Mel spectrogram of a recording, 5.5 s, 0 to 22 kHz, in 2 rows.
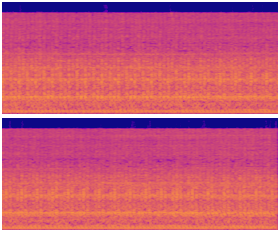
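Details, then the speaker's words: Isuzu Panther diesel after repair of a cracked, broken nozzle spring and equalizing all injector pressures: steady even idle clatter, no lurching or dropped strokes, cylinder 1 now pulling; normal idle, though worn nozzles still spray unevenly. "Oke, ini sudah menjadi lebih rata ya. mesinnya sudah goyang-goyang terlalu parah. Nomor 1 sudah ada tenaganya ini."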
